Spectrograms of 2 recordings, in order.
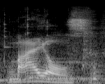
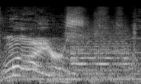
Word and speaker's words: Meyers: properly in chicago monday PA announcer was calling him miles over and over so after a foul Meyers decide taking his own hands it's Myers hey Liars get it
